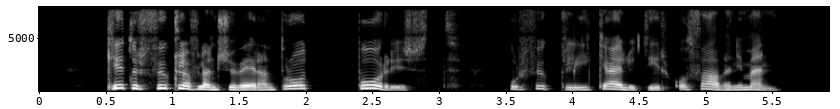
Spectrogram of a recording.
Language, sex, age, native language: Icelandic, female, 30-39, Icelandic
